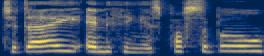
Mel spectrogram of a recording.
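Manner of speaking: ordinary delivery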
